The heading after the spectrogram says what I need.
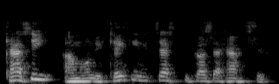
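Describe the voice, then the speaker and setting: A man's voice: a little high, animated, a little fast, background noise. An older man acting a stubborn, boastful old husband in an amateur audio play. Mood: defiant. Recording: muffled audio play with music behind.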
